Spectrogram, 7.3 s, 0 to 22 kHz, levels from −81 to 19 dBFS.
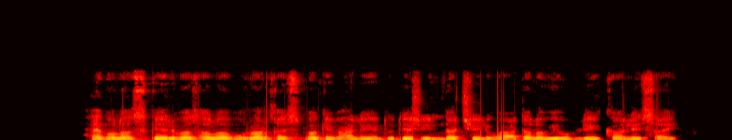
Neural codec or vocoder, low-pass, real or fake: none; 10.8 kHz; real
